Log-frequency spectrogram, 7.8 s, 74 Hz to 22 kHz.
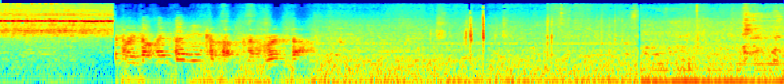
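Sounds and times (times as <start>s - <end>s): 
high squealing tones of train: 0.0s - 1.2s
train rolling in alongside a station platform with low rumble and hiss: 0.0s - 7.8s.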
